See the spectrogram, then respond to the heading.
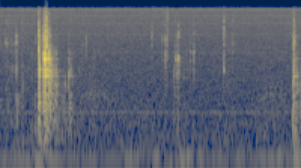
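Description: A box-cutter blade shaves along the edges of a solid blue and white bar of soap, scraping and cutting it. One loud, bright scrape comes early, followed by scattered soft ticks and light scraping, then another crisp cut at the end. The strokes are dry and bright over a low, quiet background.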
